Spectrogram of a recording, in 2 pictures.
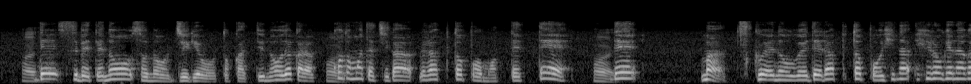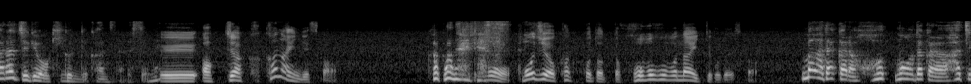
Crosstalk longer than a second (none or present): none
